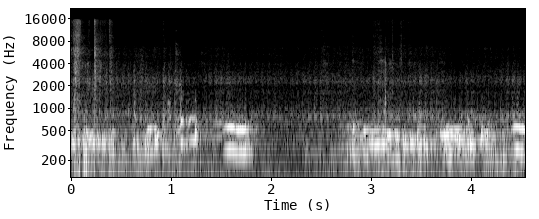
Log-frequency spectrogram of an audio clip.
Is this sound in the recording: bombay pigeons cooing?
yes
